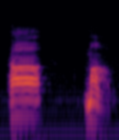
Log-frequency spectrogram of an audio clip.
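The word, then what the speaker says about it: ⲧⲁⲙⲁⲩ: See this letter, which is the epsilon, is here pronounced like a V because it is preceded by an alpha. So if it is preceded by an alpha, it is pronounced like a V. So this one becomes ta mav.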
